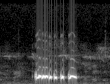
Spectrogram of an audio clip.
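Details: Local zebra dove, an active caller with a big voice, used as a lure to call a rival: one quick phrase of about six throaty, bubbling coo notes, the last note longest, on a quiet background.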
